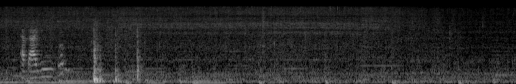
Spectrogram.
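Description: Chicken strips and minced garlic frying in a wok, a steady sizzle, with two sharp knocks about a second in.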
